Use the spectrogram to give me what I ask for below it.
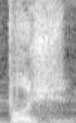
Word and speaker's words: Puig: Se les llama narices, un perfumista, el perfumista senior de la empresa Push, que se escribe Puig, entiendo, pero se escribe Puig, pero entiendo que se dice Push. – Claro, uno lo dice Puig cuando...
